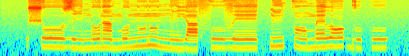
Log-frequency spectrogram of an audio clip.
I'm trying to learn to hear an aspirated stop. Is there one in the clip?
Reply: no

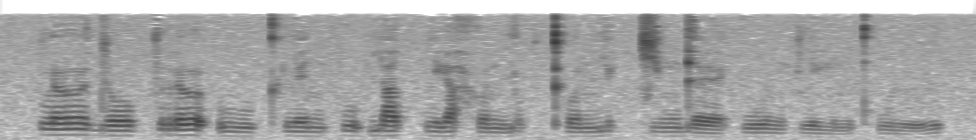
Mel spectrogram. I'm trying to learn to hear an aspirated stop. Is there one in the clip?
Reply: yes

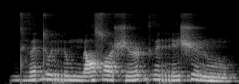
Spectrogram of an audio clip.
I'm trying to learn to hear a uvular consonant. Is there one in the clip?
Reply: no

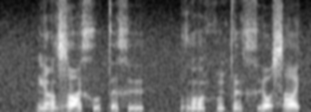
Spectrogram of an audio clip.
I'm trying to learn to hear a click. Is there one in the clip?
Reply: no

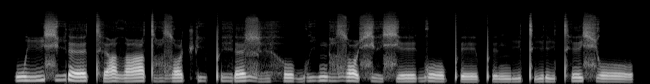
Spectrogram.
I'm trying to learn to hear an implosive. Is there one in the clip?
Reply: no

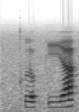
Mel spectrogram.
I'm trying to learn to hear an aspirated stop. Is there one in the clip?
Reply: yes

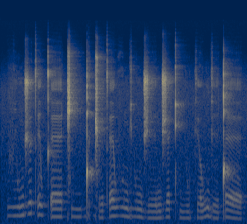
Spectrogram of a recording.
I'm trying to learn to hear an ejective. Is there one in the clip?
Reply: yes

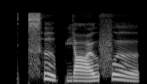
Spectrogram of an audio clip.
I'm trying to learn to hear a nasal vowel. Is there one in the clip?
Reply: no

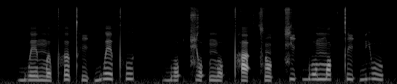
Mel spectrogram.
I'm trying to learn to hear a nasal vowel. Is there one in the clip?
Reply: yes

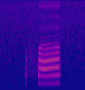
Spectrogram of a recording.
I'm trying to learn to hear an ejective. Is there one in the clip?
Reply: no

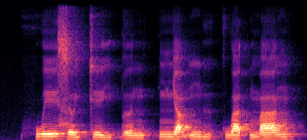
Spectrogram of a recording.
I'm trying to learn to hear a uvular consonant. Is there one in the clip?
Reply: no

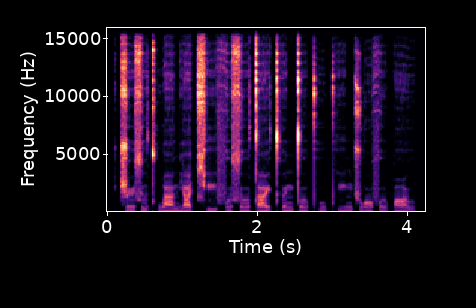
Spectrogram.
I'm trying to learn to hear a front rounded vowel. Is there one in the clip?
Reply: no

